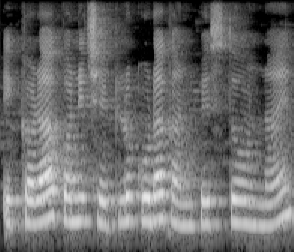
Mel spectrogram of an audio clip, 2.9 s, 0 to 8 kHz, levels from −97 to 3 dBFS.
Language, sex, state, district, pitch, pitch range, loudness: Telugu, female, Andhra Pradesh, Sri Satya Sai, 245 Hz, 235-260 Hz, -16 LUFS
